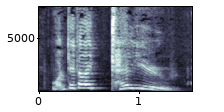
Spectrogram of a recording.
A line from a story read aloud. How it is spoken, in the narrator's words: Girdle screeches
